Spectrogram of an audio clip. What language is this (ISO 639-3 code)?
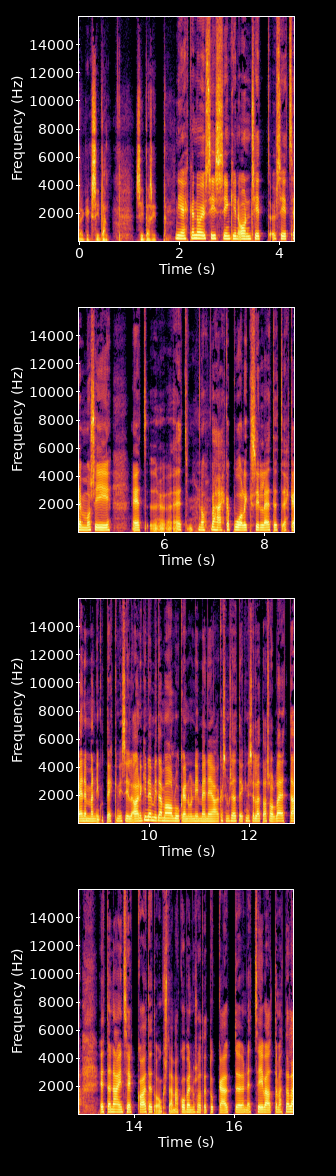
fin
